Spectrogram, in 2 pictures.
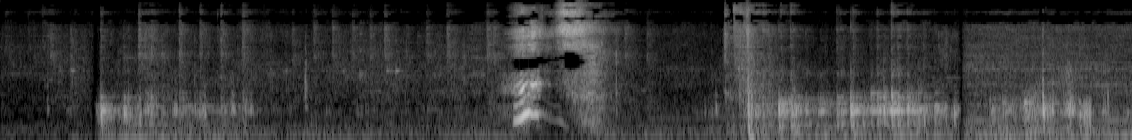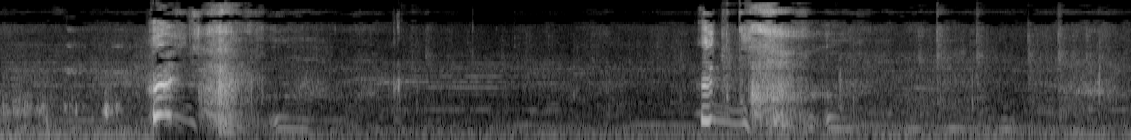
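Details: Several sharp, explosive sneezes, each with a quick intake before it, recorded in a grocery store over background music and store noise: repeated sneezing.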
